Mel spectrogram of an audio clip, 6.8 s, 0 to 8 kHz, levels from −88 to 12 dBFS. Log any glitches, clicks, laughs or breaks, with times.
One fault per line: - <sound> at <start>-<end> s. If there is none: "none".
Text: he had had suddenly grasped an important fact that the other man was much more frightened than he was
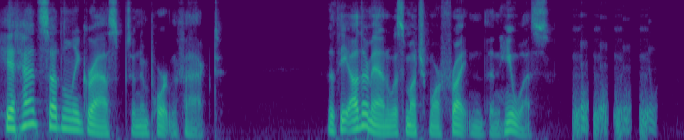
- laugh at 5.7-6.6 s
